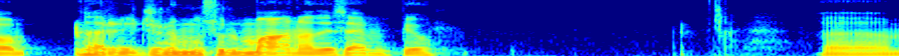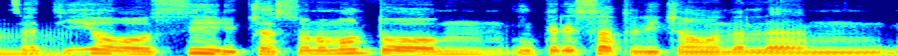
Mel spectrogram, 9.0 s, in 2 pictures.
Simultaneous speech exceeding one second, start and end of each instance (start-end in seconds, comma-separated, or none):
none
